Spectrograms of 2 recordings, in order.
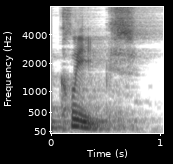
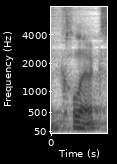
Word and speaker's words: clique: you you could say clicks I guess it can pronounce be pronounced either cliques or clicks but I use The Clique so I'll say cliques which are you know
